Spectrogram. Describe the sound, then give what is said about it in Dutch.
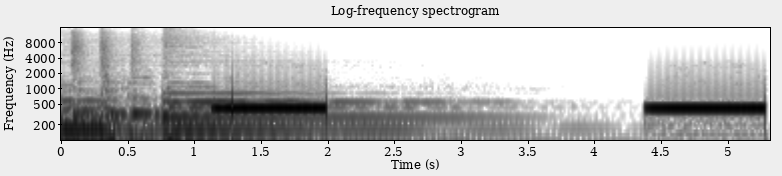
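Ringback tone on a telephone line while calling someone: two steady mid-pitched tones, each about a second long, separated by a long silent gap and preceded by a few brief clicks. “maar ik ga hem even bellen”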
